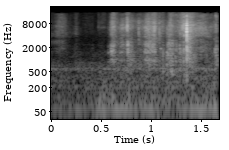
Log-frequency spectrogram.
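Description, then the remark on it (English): Soft papery rustling and scraping that starts after a brief quiet moment, with one sharp snip near the end, as scissors cut around a sheet of paper to trim it off. The sound is faint and no one speaks. “Going around the world, cutting off the paper.”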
